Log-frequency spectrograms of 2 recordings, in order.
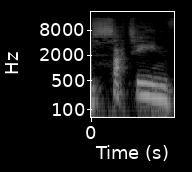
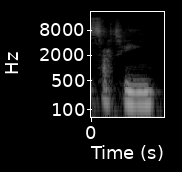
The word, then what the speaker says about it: sateen: And we're going to look at some patterns to match with working with sateen. Sateen is a cotton fabric, and although it sounds like the word satin, you won't get a really shiny finish.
